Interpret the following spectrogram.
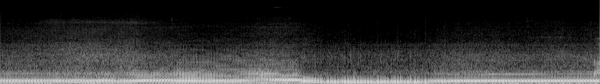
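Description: Yamaha MT-07's parallel-twin engine, fitted with an Akrapovic exhaust, pulling under acceleration with its pitch rising. About three seconds in the pitch drops sharply, as at an upshift, and the engine pulls on steadily.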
